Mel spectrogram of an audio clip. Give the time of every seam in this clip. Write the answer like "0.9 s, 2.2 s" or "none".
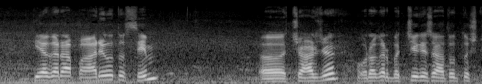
none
